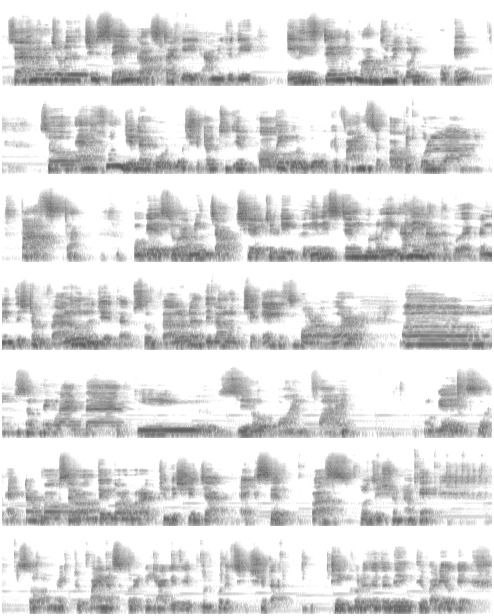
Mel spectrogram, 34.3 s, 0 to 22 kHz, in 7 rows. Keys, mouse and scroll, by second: 1.7 click, 8.5-10.0 drag, 10.0 5, 16.2-19.5 drag, 22.0 0, 25.0 Return, 27.3 alt+Return, 27.5 alt+click, 28.0 alt+right click, 28.7 alt+click, 29.0 alt+right click, 29.8 alt+middle click, 30.3 alt+right click, 30.7 alt+middle click, 31.1 alt+right click, 31.6 alt+middle click, 31.9 alt+right click, 32.4 alt+middle click.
